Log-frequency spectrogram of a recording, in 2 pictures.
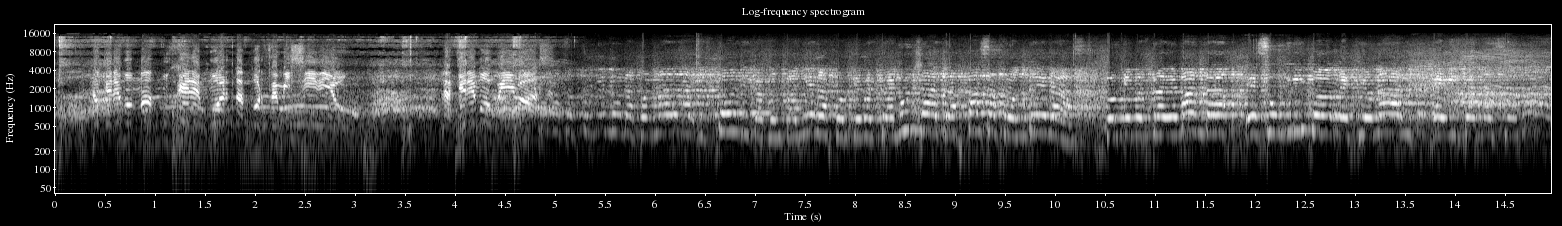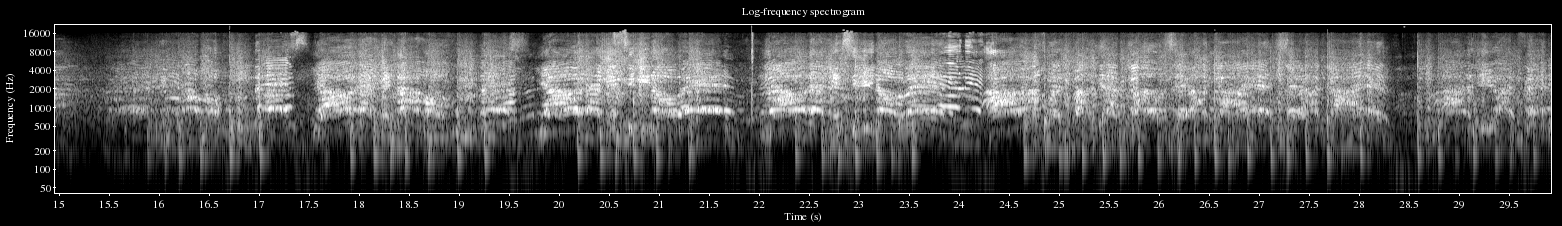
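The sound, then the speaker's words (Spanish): A large crowd gathered in Plaza de Mayo chants "Ni una menos" and yells in unison, voices rising and falling in a steady rhythmic cadence, loud and continuous, with a brief dip midway before the roaring chant resumes, denser and more cheering. “Una multitud se concentró en Plaza de Mayo al grito de Ni una menos”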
